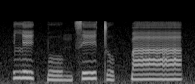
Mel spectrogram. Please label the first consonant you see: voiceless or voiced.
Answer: voiced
